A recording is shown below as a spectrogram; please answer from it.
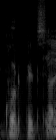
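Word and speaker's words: kurpitsa: So excuse me for pronouncing it. Pizza. Kurpizza Pizza viikko. viikko. Yeah, The week of the pumpkin weeks. actually Korpitsa Yeah, is it's more like squash yeah, in general.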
